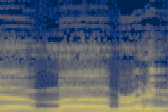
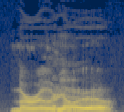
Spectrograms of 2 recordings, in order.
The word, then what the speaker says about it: Minoru: We got 2 points moving over there to Marunu, or I can't even say his name. Minoru.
